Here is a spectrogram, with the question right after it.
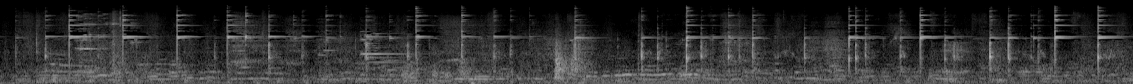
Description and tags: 20100402.Brugge.teahouse
spoon stirring a cup of tea, voices in background. Recorded in a teahouse in Bruges (Brugge, Brujas), Belgium. Olympus LS10 internal mics
clink, cup, cuttlery, liquid, spoon, stirring, tea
